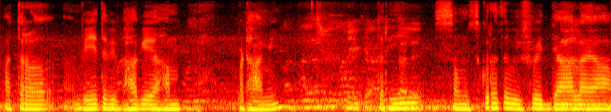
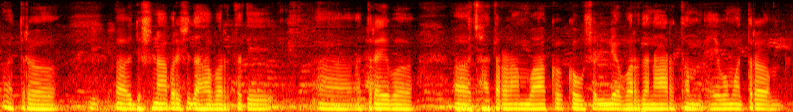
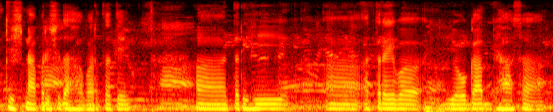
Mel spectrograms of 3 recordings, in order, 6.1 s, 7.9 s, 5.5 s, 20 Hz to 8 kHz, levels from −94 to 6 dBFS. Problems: constant background noise, continuous background conversations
